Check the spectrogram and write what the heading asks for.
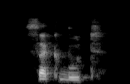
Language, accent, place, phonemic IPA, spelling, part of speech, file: French, France, Lyon, /sak.but/, sacqueboute, noun, LL-Q150 (fra)-sacqueboute.wav
- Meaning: sackbut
